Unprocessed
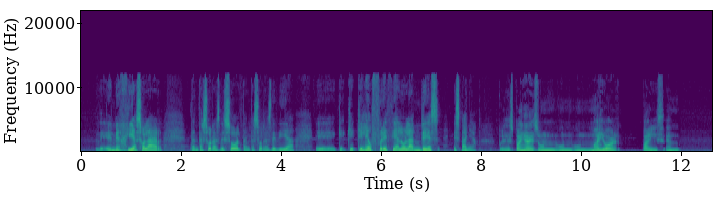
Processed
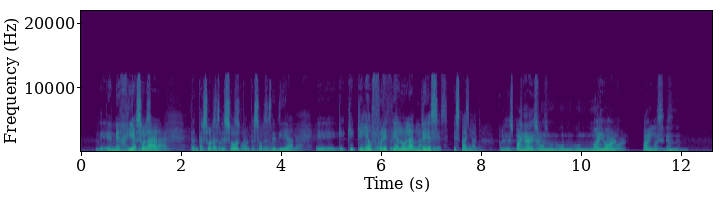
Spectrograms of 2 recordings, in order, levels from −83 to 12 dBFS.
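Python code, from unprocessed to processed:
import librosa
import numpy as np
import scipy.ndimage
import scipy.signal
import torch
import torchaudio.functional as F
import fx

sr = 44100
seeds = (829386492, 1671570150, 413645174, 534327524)

y = x + 10.0 ** (-13.5 / 20.0) * np.pad(x, (int(196 * sr / 1000.0), 0))[:len(x)]
y = y * 10.0 ** (-7.5 / 20.0)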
